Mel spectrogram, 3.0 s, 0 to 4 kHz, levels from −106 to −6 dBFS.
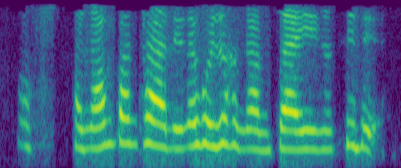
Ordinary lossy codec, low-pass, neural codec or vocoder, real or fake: MP3, 32 kbps; 3.6 kHz; none; real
